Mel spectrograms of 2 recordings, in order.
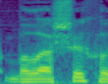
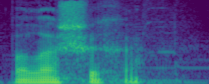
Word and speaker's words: Балашиха: Словарь «Дарья Резенталь», слово «балашиха», ударение на букву «и». Балашиха. А вы делаете на букву «а». Балашиха.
